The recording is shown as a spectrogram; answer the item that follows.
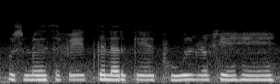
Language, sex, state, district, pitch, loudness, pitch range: Hindi, female, Madhya Pradesh, Bhopal, 210 Hz, -16 LUFS, 210-215 Hz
